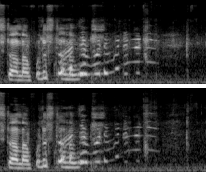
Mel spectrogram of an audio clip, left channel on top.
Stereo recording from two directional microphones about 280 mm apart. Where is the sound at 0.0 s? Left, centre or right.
Centre.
